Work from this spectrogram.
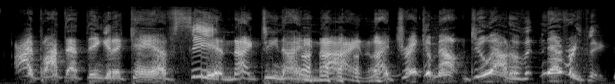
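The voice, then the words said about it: Loud impression of a shop owner. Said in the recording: “this is my best impression, I'm not exaggerating ... I'm sorry for the levels for our audio editor”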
